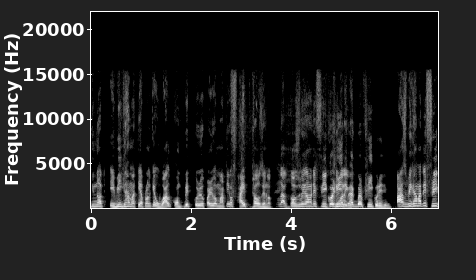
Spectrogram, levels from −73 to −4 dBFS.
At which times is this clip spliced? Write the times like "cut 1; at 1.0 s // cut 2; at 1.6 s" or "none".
cut 1; at 2.9 s // cut 2; at 3.8 s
